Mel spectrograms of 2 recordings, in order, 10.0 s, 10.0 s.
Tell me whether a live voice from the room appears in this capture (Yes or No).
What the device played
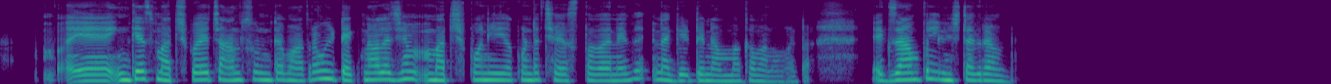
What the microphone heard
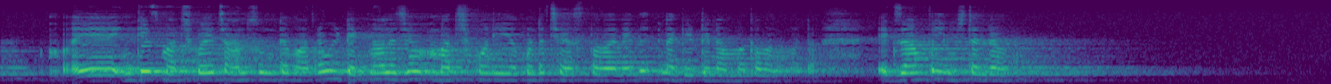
No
